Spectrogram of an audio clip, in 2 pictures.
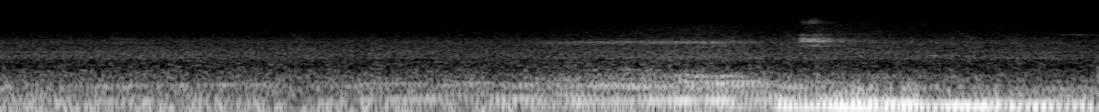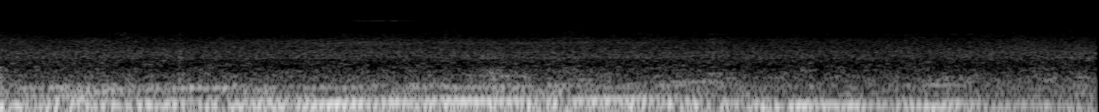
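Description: Busy city street ambience: a steady rumble of road traffic that swells as a vehicle passes close about four seconds in, with a brief sharp click at about the same moment.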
